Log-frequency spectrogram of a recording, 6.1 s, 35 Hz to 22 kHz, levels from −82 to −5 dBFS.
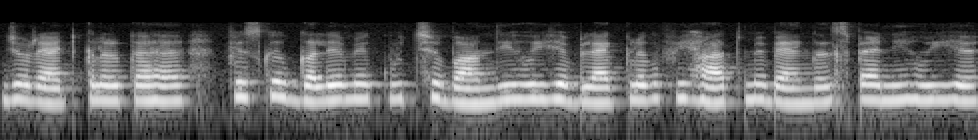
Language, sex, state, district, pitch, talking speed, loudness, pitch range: Hindi, female, Chhattisgarh, Kabirdham, 220 Hz, 215 wpm, -17 LUFS, 205-230 Hz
